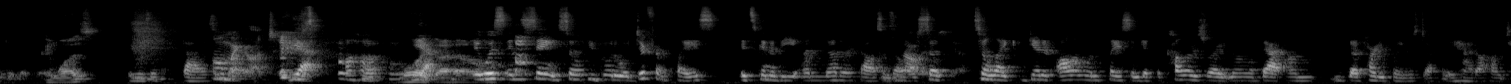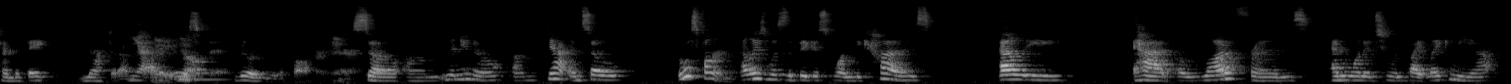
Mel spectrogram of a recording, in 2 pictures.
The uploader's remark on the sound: Salt Lake City, UT. We decide to put some new cameras to use and actually shoot a pod with her roommate. The mic quality on the cameras wasn't the best.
